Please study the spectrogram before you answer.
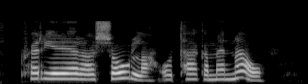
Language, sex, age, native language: Icelandic, female, 20-29, Icelandic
